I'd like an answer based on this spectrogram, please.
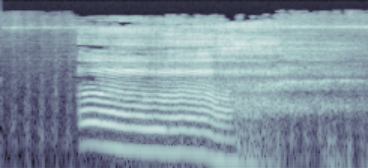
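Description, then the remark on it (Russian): A man in a descending helicopter gives one drawn-out, voiced yawn that slides downward in pitch for about a second, fairly loud, trailing off into a soft breathy exhale over a low background rumble. “Он зевнул, снял наушники с микрофоном.”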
